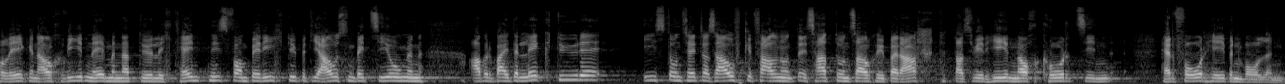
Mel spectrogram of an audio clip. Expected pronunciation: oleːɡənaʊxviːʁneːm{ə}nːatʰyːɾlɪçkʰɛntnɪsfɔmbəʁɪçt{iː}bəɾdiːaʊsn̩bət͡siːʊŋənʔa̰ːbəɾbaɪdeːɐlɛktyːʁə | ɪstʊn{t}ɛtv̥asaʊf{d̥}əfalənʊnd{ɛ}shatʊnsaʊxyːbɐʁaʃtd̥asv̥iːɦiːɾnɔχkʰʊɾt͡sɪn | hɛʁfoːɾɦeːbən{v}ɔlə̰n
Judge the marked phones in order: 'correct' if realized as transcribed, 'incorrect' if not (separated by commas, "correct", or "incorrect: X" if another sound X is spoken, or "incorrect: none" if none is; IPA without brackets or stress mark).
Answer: correct, incorrect: yː, incorrect: s, incorrect: ɡ̥, correct, correct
